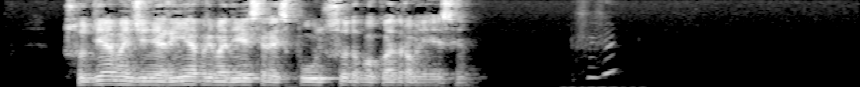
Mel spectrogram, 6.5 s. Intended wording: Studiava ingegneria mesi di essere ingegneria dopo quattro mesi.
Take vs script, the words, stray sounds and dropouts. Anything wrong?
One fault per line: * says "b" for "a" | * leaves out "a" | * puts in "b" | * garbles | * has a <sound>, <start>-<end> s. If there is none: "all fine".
* says "prima" for "mesi"
* says "espulso" for "ingegneria"
* has a laugh, 4.2-4.9 s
